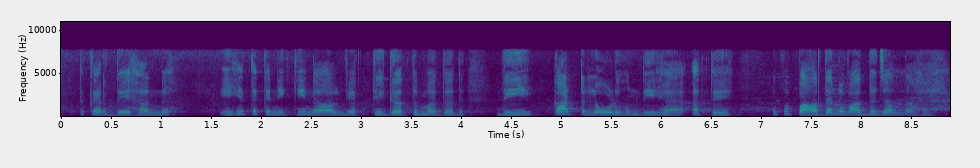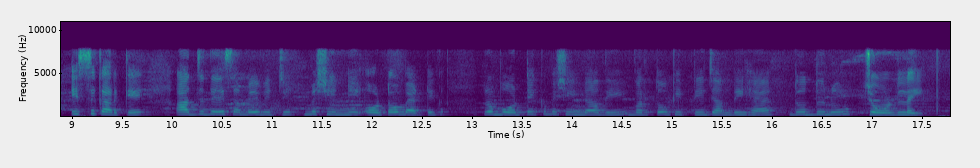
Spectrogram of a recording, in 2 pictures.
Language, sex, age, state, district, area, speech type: Punjabi, female, 18-30, Punjab, Jalandhar, urban, spontaneous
